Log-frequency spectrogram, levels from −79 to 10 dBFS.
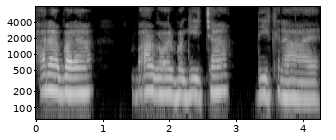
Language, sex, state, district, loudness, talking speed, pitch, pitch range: Hindi, female, Bihar, Patna, -18 LUFS, 110 wpm, 180 Hz, 170-195 Hz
